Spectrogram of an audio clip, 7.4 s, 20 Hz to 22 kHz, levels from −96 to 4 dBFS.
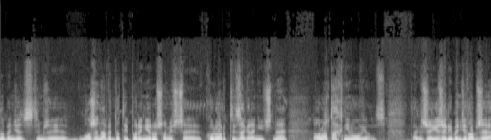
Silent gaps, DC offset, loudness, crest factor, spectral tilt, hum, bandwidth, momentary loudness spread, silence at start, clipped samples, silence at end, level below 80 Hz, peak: none; under 0.1%; -19 LUFS; 14 dB; -5.5 dB/octave; none; 13.5 kHz; 7 LU; 0 s; under 0.1%; 0 s; -54 dBFS; -6 dBFS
